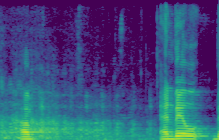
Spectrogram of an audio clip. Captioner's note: laughter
